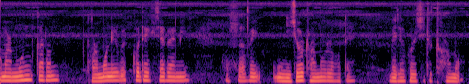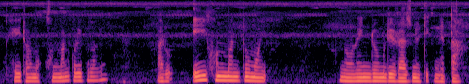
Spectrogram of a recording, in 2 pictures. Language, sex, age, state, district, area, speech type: Assamese, male, 30-45, Assam, Darrang, rural, spontaneous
